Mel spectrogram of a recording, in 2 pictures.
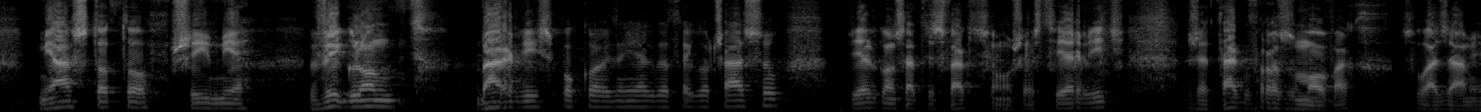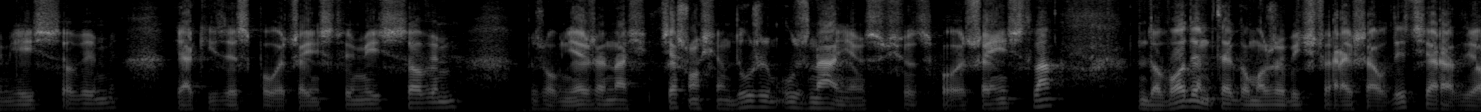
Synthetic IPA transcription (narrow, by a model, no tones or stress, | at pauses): mʲjast̪ɔt̪ɔpʂɘjmʲjɛ | vɘɡlɔnt̪ | baɾd͡ʑejspɔkɔjnɘjaɡd̪ɔt̪ʰɛɡɔt͡ʂasuvʲjɛlkɔ̃w̃sat̪ɘsfak̚t̪sʲjɛ̰̃mʔṵʂɛ̰st̪fʲjɛɾd͡ʑit͡ɕʐɛt̪aɡvɾɔzmɔvaxzvwa̰d̪za̰mimʲjejst̪sɔ̰vɘmʲijakʲizɛspɔwɛ̰t͡ʂɛ̰j̃st̪fʲɛmʲjejst̪sɔvɘmʐɔ̃w̃ɲɛʐɛnaɕi̥t͡ɕɛʂɔ̃w̃ɕɛd̪uʐɘmuznaɲɛmsfɕɾut̪spɔ̰wɛ̰t͡ʂɛj̃st̪fa | d̪ɔvɔd̪ɛmt̪ɛɡɔmɔʐɛbɘt͡ɕft͡ʂɔ̰ɾʔa̰jʂa̰a̰wd̪ɘt̪sʲjaɾa̰d̪jɔ̰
